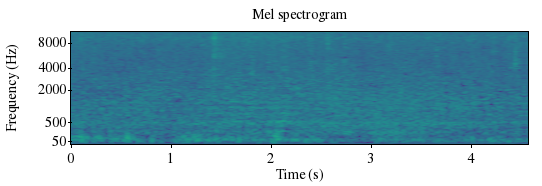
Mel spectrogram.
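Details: Bee swarm during its capture, a dense, steady low droning hum with soft rustling bumps, broad and unbroken throughout the short stretch.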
